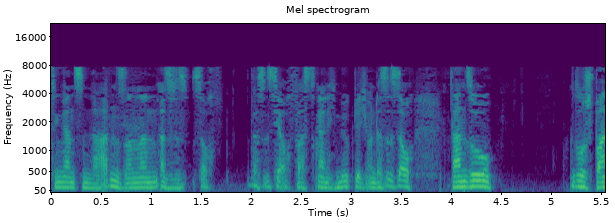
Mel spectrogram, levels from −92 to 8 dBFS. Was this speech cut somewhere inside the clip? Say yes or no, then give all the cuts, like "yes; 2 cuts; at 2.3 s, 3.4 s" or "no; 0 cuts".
yes; 1 cut; at 1.1 s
